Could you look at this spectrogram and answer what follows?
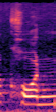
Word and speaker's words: คน: ลูก ว่า ยัง ไง คำ ว่า คน เนี่ย มัน ออก เสียง สระ อะไร นะ ฮะ ครู ก็ มี นะ ค โอะ โคะ ใช่ มั้ย ฮะ โคะ น ปุ๊บ เห็น ปั๊บ เลย ว่า สระโอะ นี่ หาย ตัว ไป มัน มี แต่ เสียง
